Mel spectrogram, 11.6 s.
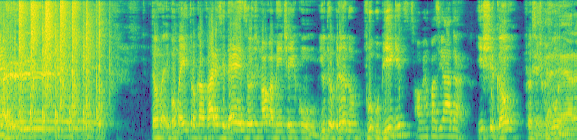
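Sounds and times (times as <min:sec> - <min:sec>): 
clapping applause: 0:00.0 - 0:02.4
speech: 0:03.0 - 0:11.5.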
